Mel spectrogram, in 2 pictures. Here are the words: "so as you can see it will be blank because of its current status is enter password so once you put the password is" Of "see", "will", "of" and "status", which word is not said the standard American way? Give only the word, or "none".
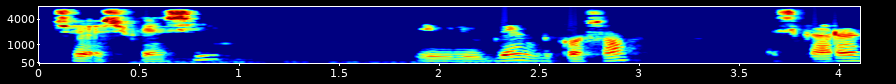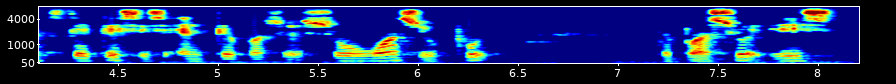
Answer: of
